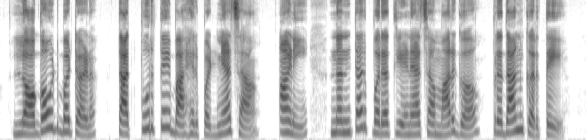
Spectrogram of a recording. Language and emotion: Marathi, neutral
